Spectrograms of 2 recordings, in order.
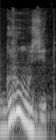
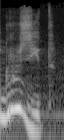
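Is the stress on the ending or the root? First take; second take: root; ending. First: The stress falls on the root syllable. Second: The stress falls on the ending syllable. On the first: This is the current accepted form. "с корневым ударением составители словарей соглашаются" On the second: This is an outdated form. "устаревшее"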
